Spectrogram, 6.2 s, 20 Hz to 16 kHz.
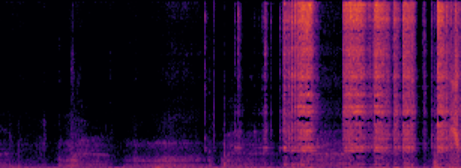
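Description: Rubbing and scraping handling noise from an AR-15 lower receiver with its buffer tube fitted being picked up and handled in the hands, in several short bursts in the second half.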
